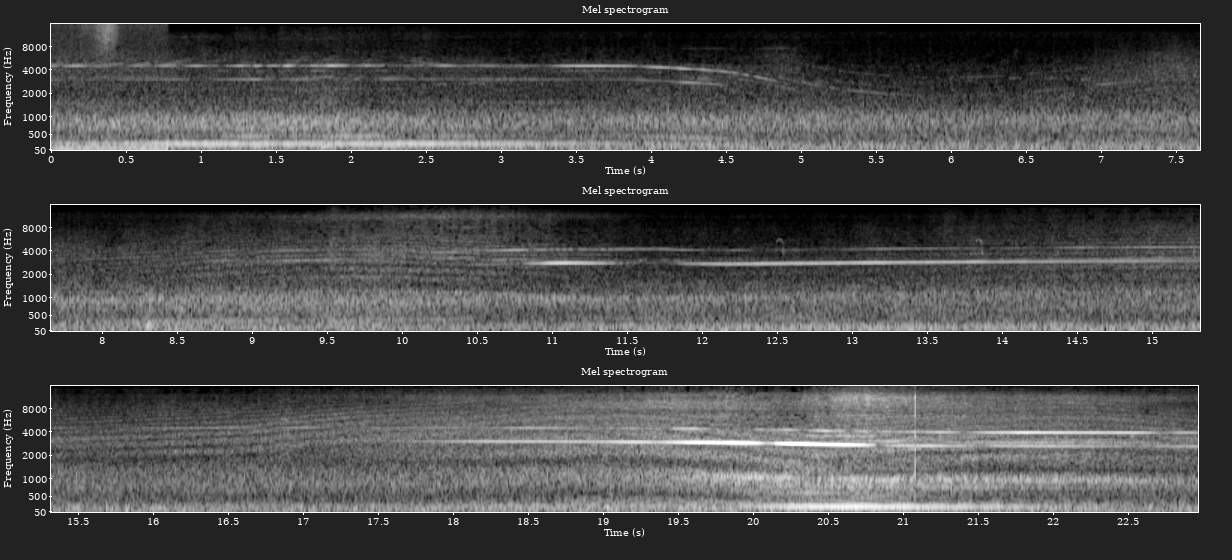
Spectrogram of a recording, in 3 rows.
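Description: An electric Avios Grand Tundra Plus RC sport plane with a 1700 mm wingspan drones steadily overhead, its motor pitch rising and falling as it passes, then swelling louder near the end.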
